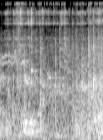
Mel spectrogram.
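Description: Fancy pigeons in a loft, including a black-and-white Baghdadi, coo softly and repeatedly at a low, faint level amid a diffuse room ambience.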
